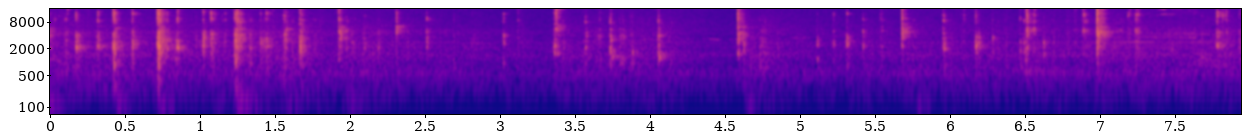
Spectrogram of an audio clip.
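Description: Code typed on a computer keyboard: a steady run of quick, close key clicks with uneven rhythm and occasional heavier strikes, over a faint room hiss.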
